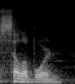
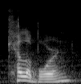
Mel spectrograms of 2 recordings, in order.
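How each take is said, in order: First: The first C sounds like an S. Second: The first C sounds like a K. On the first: The speaker calls it wrong. "instead of" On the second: The speaker calls it right. "the C is always pronounced as K ... is thus pronounced"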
